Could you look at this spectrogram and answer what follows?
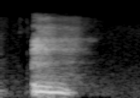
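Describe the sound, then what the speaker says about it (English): A single short throat clearing, close and fairly soft, followed by silence. "Maybe you need to clear your throat a little."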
